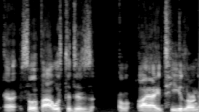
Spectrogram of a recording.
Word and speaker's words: IIT: Yes, IIT, not ITT.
